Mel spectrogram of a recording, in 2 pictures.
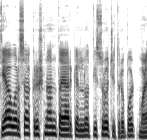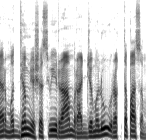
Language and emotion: Goan Konkani, neutral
